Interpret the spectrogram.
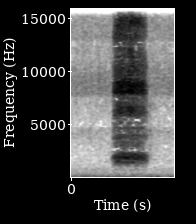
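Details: Crow calling once with a short, coarse, loud caw, framed by faint low-pitched hum before and after.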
